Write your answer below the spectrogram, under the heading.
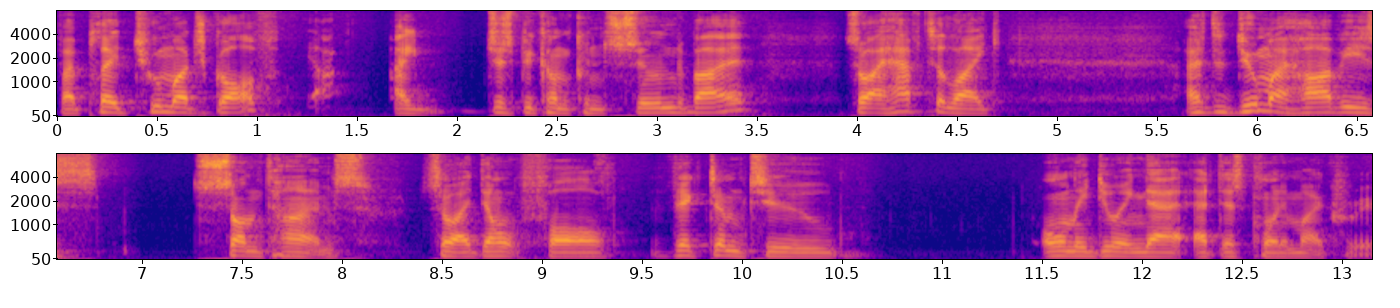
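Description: Ordinary pitch variation at a moderate pace, with long, frequent pauses, on a very clean recording with a silent background. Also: man, medium pitch for a man. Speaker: wrestler and fighter. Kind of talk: casual chat. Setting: studio.

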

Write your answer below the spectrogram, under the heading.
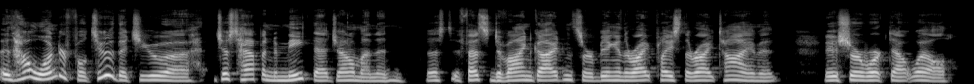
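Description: A woman with a Midwestern American accent speaks at a moderate pace. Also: medium pitch for a woman, ordinary pitch variation, very clean recording, silent background. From rural Illinois. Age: 70s. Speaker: podcast host. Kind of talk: interview.

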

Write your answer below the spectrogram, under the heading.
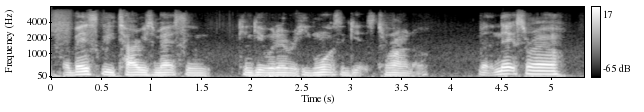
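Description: A man with a Southern US accent and a fairly low pitch. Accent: country Southern US. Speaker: sports podcast host. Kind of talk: casual sports opinion monologue. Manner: stumbles over words; animated.

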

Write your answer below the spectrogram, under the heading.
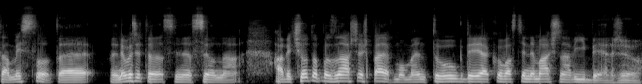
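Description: Against a quiet background, a man speaks at a medium pitch in a normal speaking voice. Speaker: triathlete and adventurer. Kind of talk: casual chat.

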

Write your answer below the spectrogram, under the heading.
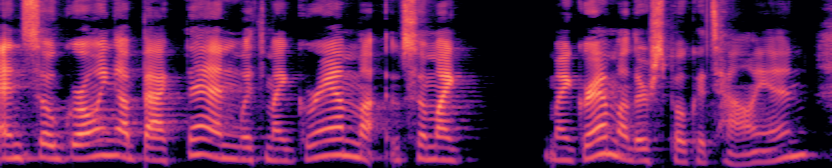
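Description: A woman with an American accent talks at a moderate pace in a plain, everyday voice, fairly high in pitch, with ordinary pitch variation. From New York, US. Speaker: yoga teacher and photographer. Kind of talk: casual interview chat.

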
